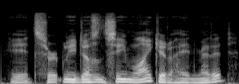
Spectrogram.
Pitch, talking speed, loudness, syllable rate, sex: 105 Hz, 200 wpm, -16 LUFS, 5.4 syllables/s, male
